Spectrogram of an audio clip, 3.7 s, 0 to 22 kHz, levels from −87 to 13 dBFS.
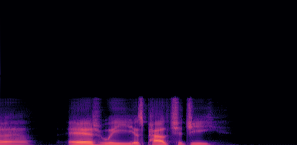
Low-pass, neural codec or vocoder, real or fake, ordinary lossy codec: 7.2 kHz; codec, 16 kHz, about 1 kbps, DyCAST, with the encoder's durations; fake; Opus, 64 kbps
